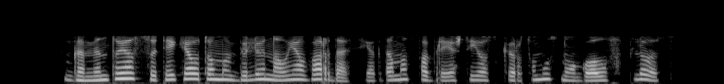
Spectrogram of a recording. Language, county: Lithuanian, Marijampolė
